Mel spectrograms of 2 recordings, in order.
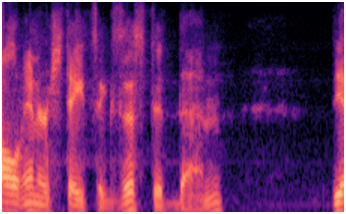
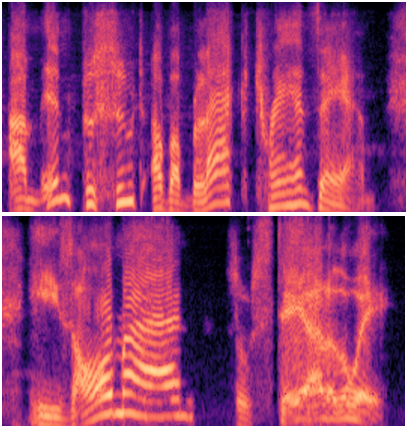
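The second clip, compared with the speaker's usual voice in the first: blustering sheriff, key words stretched and pitched up; Jackie Gleason; 6 semitones higher, slower than usual. Acted. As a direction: declare the chase slowly, self-importantly. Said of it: "I'm pretty good at doing Jackie Gleason".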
